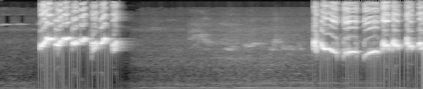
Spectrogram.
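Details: Orange-headed thrush song used to bring captive birds into breeding condition: a brisk phrase of warbled whistles, a two-second quiet gap with low hum, then a longer varied run of slurred and chattering notes.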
